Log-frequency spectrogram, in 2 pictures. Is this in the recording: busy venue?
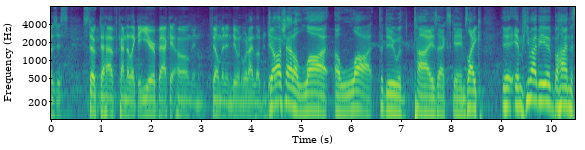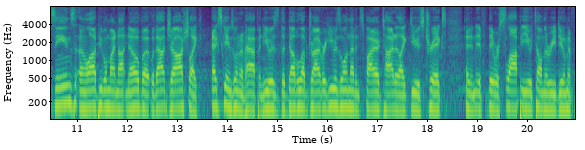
yes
